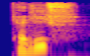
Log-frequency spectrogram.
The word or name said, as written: kalif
